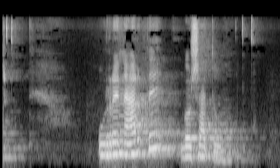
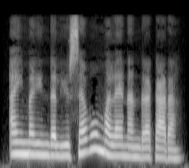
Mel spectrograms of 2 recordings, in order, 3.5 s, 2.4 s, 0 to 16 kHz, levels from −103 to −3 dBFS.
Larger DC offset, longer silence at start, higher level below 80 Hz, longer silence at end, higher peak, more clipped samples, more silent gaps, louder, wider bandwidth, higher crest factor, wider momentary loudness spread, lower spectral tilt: neither; about the same, 0.05 s vs 0.1 s; about the same, -66 dBFS vs -70 dBFS; first, 0.35 s vs 0.1 s; first, -2 dBFS vs -10 dBFS; neither; neither; first, -19 LUFS vs -24 LUFS; about the same, 11.5 kHz vs 12 kHz; first, 22 dB vs 14 dB; first, 17 LU vs 4 LU; second, -2.5 dB/octave vs -5 dB/octave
